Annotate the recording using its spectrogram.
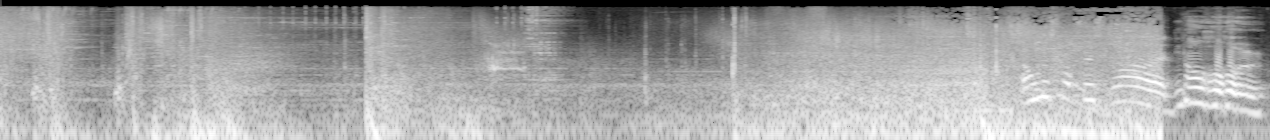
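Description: Fight sound effects crackle and boom in a video game.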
